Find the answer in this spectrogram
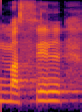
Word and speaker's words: muscle: Decent, discipline, seed, muscle, scissors, send. S sound is here pronounced. Here in the above words, the letter C is not pronounced.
